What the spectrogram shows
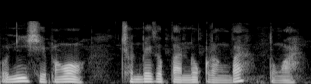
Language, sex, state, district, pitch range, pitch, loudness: Garo, male, Meghalaya, North Garo Hills, 105-130 Hz, 115 Hz, -19 LUFS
